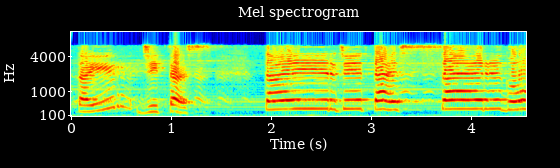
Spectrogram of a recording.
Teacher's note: ತೈ ಆದ ನಂತರ ಅರ್ಧ ರಕಾರ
